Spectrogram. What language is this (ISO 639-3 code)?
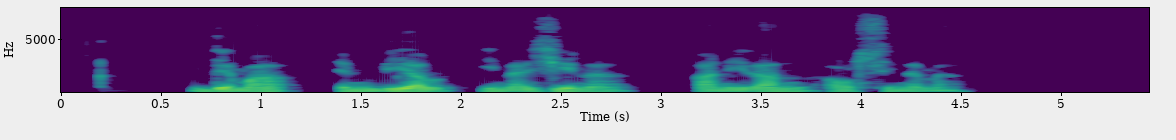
cat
